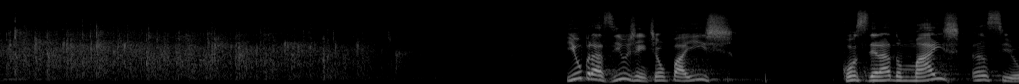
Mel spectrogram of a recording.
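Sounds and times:
audience applauding: 0.0s - 4.2s
speech: 5.7s - 7.4s, 8.4s - 10.1s.

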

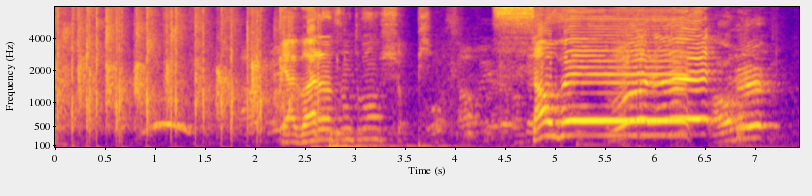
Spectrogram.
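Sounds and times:
audience clapping: 0.0s - 2.6s
speech: 2.3s - 7.2s.

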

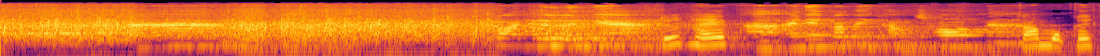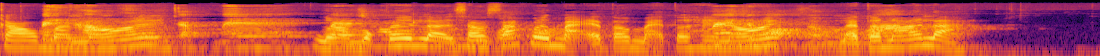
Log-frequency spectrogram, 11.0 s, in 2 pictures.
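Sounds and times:
loud audience applause: 0.0s - 3.6s
speech: 2.7s - 10.4s.

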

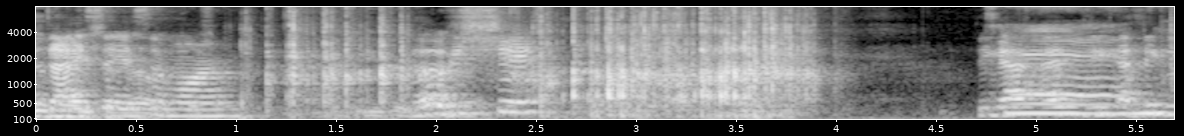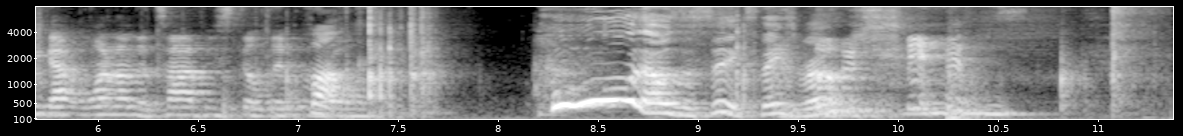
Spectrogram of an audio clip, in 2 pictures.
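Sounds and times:
speech: 0.0s - 3.0s, 4.7s - 7.6s, 8.2s - 10.7s
dice rolling on a table: 0.8s - 4.2s, 5.5s - 6.0s, 6.6s - 8.0s, 9.0s - 9.6s.

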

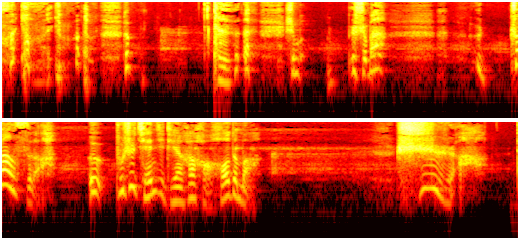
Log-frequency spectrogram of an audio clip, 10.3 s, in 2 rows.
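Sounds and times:
man coughing after choking on a mouthful of liquor: 0.0s - 1.4s
speech: 2.2s - 7.9s, 9.1s - 10.0s.

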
